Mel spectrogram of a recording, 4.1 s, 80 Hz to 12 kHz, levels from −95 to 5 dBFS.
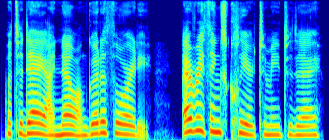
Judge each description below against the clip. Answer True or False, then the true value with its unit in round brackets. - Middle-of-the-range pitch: False (230 Hz)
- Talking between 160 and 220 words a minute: True (205 wpm)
